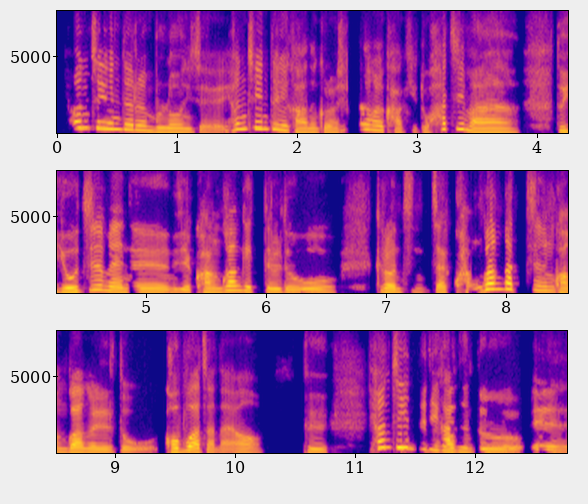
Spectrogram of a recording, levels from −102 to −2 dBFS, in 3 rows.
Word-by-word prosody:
현지인들은 370 - 0
물론 210 -2 0
이제 180 +4 -8
현지인들이 365 - -1
가는 200 -4 -2
그런 190 0 -4
식당을 295 +3 -3
가기도 - - -9
하지만 200 - 0 0.3
또 235 - -1
요즘에는 210 -6 +2
이제 170 0 -1
관광객들도 190 -6 +1 0.3
그런 195 -3 +3
진짜 200 0 -4
관광 355 - +4
같은 310 -8 +1
관광을 190 -3 +2
또 85 - -7
거부하잖아요. 215 +2 +2 0.3
그 180 -5 -3 0.4
현지인들이 440 -8 +1
가는 225 -4 +2
또 185 -1 -1 0.2
예 170 -2 -3
215 Hz, 315 characters per minute, -20 LUFS, 190-305 Hz, 0.4 s, 관광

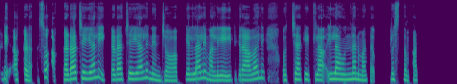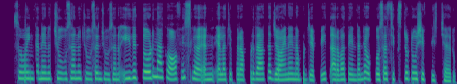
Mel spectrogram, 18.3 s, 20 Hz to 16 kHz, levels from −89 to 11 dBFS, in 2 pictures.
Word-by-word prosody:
అంటే 255 +2 +1 0.2
అక్కడ. 215 -1 +1 0.3
సో 320 - -2 0.2
అక్కడ 220 0 +2 0.2
చెయ్యాలి, 275 +4 +3
ఇక్కడ 220 +2 -2 0.2
చెయ్యాలి, 255 +4 +2
నేను 205 -5 -1
జాబ్‌కెళ్ళాలి. 230 +8 0
మళ్ళీ 200 0 0
8కి 200 +3 -3
రావాలి. 250 +8 +2 0.4
ఒచ్చాక 230 +1 -1
ఇట్లా 215 +1 +1 0.2
ఇలా 245 -1 +5
ఉందన్నమాట 230 -4 0 0.4
ప్రస్తుతం. 225 -2 -3
అ - - -6 1.1
సో 275 - -1 0.2
ఇంకా 265 +1 -4
నేను 260 0 +1
చూసాను, 270 +1 -1
చూసాను, 250 0 -2
చూసాను. 230 0 -3 0.2
ఇది 295 +2 +2
తోడు 285 +4 +6
నాకు 310 -2 0
ఆఫీస్‌లో 275 -1 -1 0.2
ఎ - - -2 0.3
ఎలా 230 0 +1
చెప్పారో 230 -1 -2
అప్పటిదాకా 240 +2 0
జాయిన్ 220 +1 +2
అయినప్పుడు 230 -1 -3
చెప్పి 210 +2 -3 0.2
తర్వాత 230 0 +1
ఏంటంటే 225 +5 -2
ఒక్కోసారి 235 +2 0
6-2 260 +1 -1
షిఫ్ట్ 215 -2 -3
ఇచ్చారు. 170 -4 -4
235 Hz, 135 wpm, -24 LUFS, 220-260 Hz, 1.1 s, తోడు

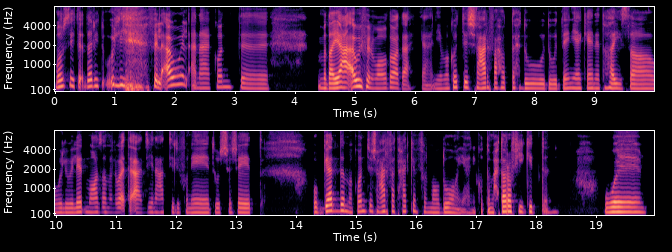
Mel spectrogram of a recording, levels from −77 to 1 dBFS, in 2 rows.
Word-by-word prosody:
بُصّي 235 +5 +1
تقدري 225 +2 -1
تقولي 270 +3 0 0.4
في - - +2
الأول 285 +4 +4
أنا 170 0 -2
كنت 200 +2 -8 1.3
مضيّعة 170 +3 +7
أوي 225 +3 +7
في 215 0 0
الموضوع 165 +1 -1
ده، 145 -2 -4 0.2
يعني 145 +2 -10
ما 155 +1 -9
كنتش 190 0 +2
عارفة 175 +2 +2
أحُط 180 +1 -6
حدود، 160 -2 -5
والدنيا 160 +2 -3
كانت 160 0 -5
هايصة 155 -2 0
والولاد 155 +2 -3
مُعظم 165 0 -6
الوقت 155 +1 -2
قاعدين 155 +2 0
على 155 0 -6
التليفونات 150 -1 -6
والشاشات، 155 0 -3 0.9
وبجد 195 +6 +2
ما 190 -6 -3
كنتش 190 +3 -3
عارفة 185 +1 -2
أتحكّم 185 +2 -6
في 170 0 -11
الموضوع، 155 -2 -5
يعني 140 - -12
كنت - - -7
محتارة 180 +5 +4
فيه 180 -1 -2
جدًا، 165 -3 -5 0.9
وم 170 0 +3
165 Hz, 125 wpm, -21 LUFS, 155-185 Hz, 1.3 s, مضيّعة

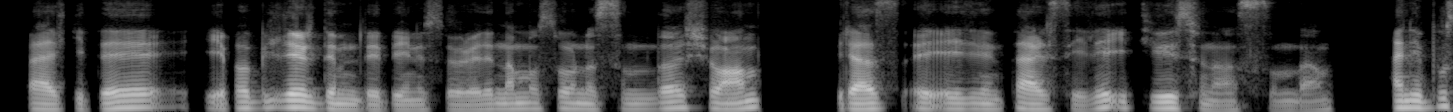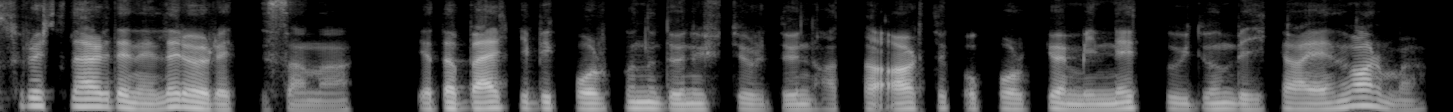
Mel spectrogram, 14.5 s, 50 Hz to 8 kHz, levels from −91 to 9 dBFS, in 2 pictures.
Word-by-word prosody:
belki 100 -1 0
de 130 - +3
yapabilirdim, 125 -5 +3
dediğini 95 0 -3
söyledin 95 +3 -4
ama 110 +1 -2
sonrasında 105 +1 -3
şu 120 -3 -2
an 110 +6 +4 0.4
biraz 105 0 +4
e - - -1
elinin 110 -2 -3
tersiyle 105 +3 0
itiyorsun 120 -4 -1
aslında. 85 -1 -10 0.3
Hani, 130 -1 +4
bu 155 - -2
süreçler 155 -2 +2
de 135 -3 +4
neler 110 +7 +2
öğretti 110 -7 +2
sana? 90 0 -8 0.3
Ya - - -4
da 115 -2 +3
belki 120 0 +4
bir 120 - -1
korkunu 115 +1 +1
dönüştürdün, 105 -1 -4
hatta 100 0 -5
artık 115 +2 +2
o 105 - -8
korkuya 110 +1 -1
minnet 100 +5 0
duyduğun 110 0 -4
bir 100 - -3
hikâyen 110 +4 -1
var 170 0 +4
mı? 95 -8 -9
110 Hz, 155 wpm, -24 LUFS, 100-120 Hz, 0.4 s, an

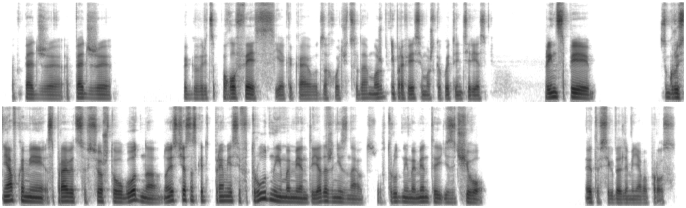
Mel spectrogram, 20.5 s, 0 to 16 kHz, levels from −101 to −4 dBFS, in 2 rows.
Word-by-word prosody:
Опять 100 -1 -4
же, 95 -1 -7
опять 110 -1 -3
же. 100 -1 -4 1.1
Как 100 - -9
говорится, 95 0 -3
профессия 105 -4 0
какая 90 +1 -7
вот 90 0 -14
захочется, 95 0 -9
да. 105 +1 -8
Может 105 +3 -6
быть, - - -26
не - - -5
профессия, 100 -1 -2
может, 90 0 -10
какой-то 95 0 -7
интерес. 90 0 -6 0.8
В - - -57
принципе 115 -3 +7 1.0
с - - -3
грустнявками 120 -1 +4
справится 120 0 +5
всё 120 - +2
что 110 -2 -1
угодно. 105 - +2
Но, - - 0
если 135 +1 +5
честно 155 -2 +4
сказать, 130 -1 0
прям, 130 0 -1
если 130 0 +1
в - - -5
трудные 165 -9 0
моменты, 105 -3 -1
я 105 - +2
даже 115 -3 -2
не 110 - -3
знаю, 90 -4 -7 0.2
вот, - - -20
в - - -29
трудные 115 -1 -5
моменты 105 0 -2
из-за 95 -1 -2
чего? 95 -4 -2 1.5
Это - - -2
всегда 90 - 0
для 90 +1 -8
меня 85 -1 -8
вопрос. 85 0 -8
105 Hz, 145 wpm, -26 LUFS, 95-120 Hz, 1.5 s, принципе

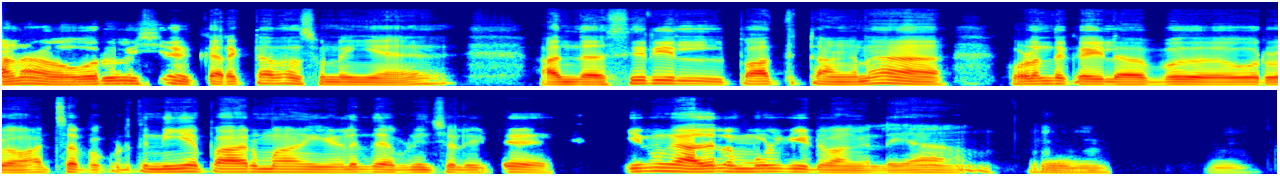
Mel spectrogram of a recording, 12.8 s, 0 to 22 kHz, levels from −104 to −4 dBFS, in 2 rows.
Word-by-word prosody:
ஆனா 135 +5 +4 0.3
ஒரு 125 +3 +3
விஷயம் 125 - -1
கரெக்டா 125 +4 +1
தான் 130 -4 -1
சொன்னீங்க 105 -2 +1 0.9
அந்த 110 0 +2 0.2
சீரியல் 145 -2 0 0.3
பாத்துட்டாங்கன்னா, 120 +2 0 0.6
குழந்தை 130 +2 +2
கையில 115 -2 +3 0.2
ப் - - +2 0.4
ஒரு 105 0 +1
Whatsappப 115 0 -3
குடுத்து, 125 +3 -4
"நீயே 140 +2 +3
பாரும்மா, 130 -1 +2 0.3
எழுது." 120 +1 -2
அப்படின்னு 110 -1 -5
சொல்லிட்டு, 110 +3 -3 0.6
இவுங்க 160 -1 +1
அதில 140 +1 +2
மூழ்கிடுவாங்க 125 -9 -1
இல்லையா? 100 +3 -4 0.6
ம் 100 0 -5 0.6
ம். 100 0 -15
120 Hz, 120 wpm, -22 LUFS, 110-135 Hz, 0.9 s, ஆனா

